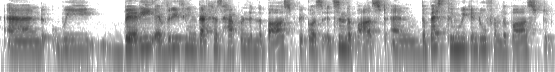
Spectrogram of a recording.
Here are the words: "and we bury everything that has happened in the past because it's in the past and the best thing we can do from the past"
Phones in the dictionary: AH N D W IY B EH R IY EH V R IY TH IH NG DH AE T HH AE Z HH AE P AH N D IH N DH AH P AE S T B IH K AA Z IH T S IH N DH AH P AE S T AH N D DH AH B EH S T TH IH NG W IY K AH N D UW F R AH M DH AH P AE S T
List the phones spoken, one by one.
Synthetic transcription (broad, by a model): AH N D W IY B EH R IY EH V R IY T IH NG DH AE T HH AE Z HH AE P AH N D IH N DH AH P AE S T B IH K AA Z IH T S IH N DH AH P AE S T AH N D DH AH B EH S T IH NG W IY K AH N D UW F R AH M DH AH P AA S T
